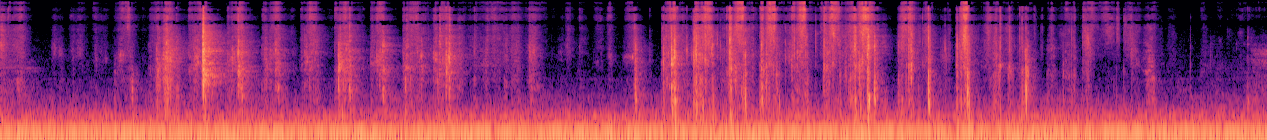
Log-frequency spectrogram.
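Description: Tarot cards are shuffled and drawn by hand, giving a steady run of soft papery riffles, slides and flicks over a low constant hum, close up with no talking.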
